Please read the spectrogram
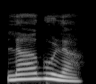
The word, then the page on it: ಲಕ್ಕಲಿ: Kannada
